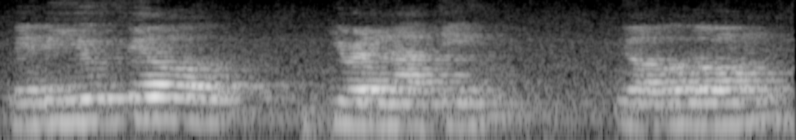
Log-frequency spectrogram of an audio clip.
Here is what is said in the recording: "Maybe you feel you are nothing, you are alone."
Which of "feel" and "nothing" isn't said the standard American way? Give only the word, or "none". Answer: nothing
